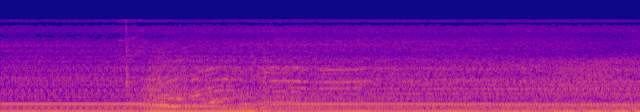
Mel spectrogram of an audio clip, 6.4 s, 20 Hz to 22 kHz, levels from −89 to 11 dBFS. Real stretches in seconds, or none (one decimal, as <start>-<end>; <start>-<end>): 0.0-6.4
